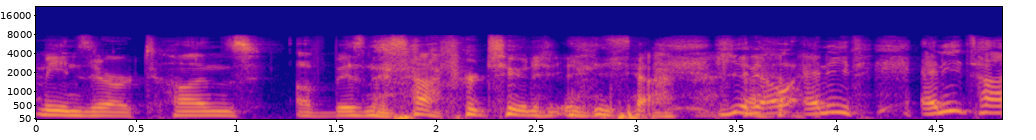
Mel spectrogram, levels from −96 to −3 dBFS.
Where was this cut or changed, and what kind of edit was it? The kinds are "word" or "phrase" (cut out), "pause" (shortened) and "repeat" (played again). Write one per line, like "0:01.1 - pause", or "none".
0:01.2 - pause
